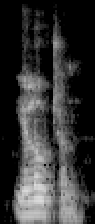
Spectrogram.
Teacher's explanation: there's a little ooh that's in the middle of it that's just very slight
